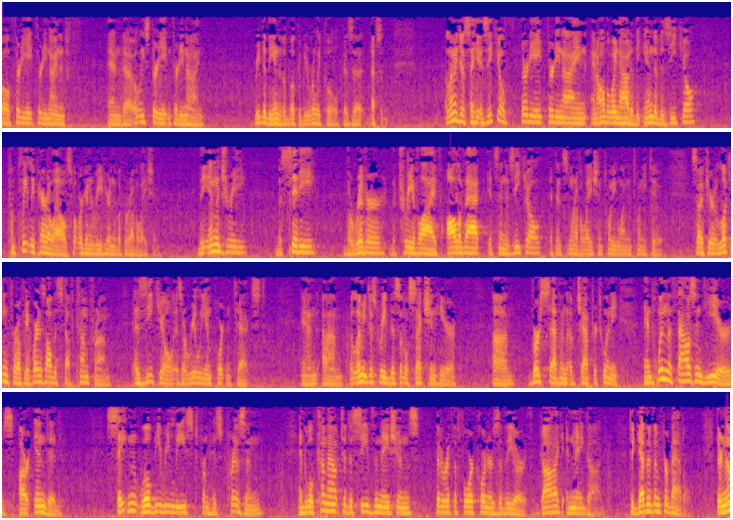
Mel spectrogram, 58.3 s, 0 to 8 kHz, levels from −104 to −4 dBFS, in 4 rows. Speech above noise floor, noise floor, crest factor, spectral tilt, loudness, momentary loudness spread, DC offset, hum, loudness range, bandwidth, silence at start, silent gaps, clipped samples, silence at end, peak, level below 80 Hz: 24 dB; -43 dBFS; 20 dB; -11 dB/octave; -20 LUFS; 14 LU; under 0.1%; none; 7 LU; 5.8 kHz; 0 s; none; under 0.1%; 0 s; 0 dBFS; -38 dBFS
